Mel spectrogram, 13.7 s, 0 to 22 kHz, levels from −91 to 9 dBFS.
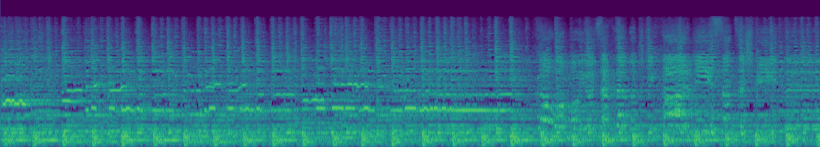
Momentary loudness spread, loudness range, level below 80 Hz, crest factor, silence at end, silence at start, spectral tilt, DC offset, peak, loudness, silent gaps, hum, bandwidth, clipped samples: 5 LU; 2 LU; -38 dBFS; 18 dB; 0 s; 0 s; -5 dB/octave; under 0.1%; -2 dBFS; -19 LUFS; none; none; 14 kHz; under 0.1%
